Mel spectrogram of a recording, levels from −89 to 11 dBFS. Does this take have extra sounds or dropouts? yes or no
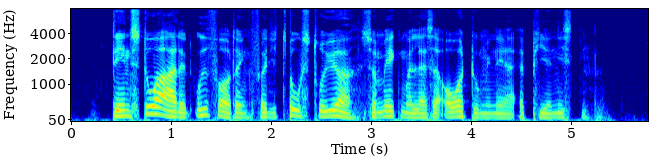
yes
